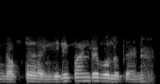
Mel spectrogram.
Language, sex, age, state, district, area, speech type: Marathi, male, 18-30, Maharashtra, Akola, urban, conversation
